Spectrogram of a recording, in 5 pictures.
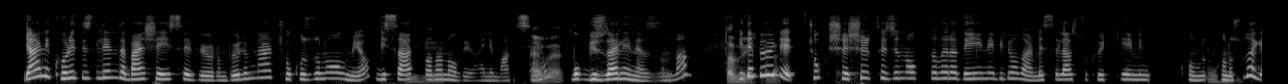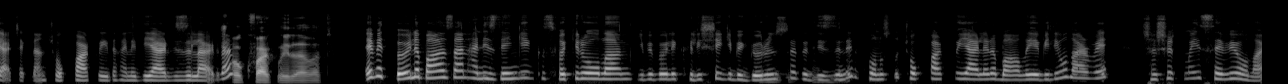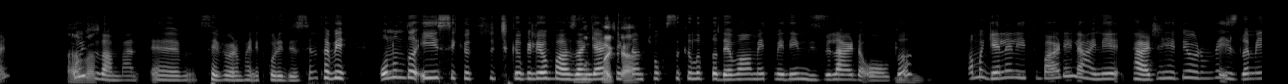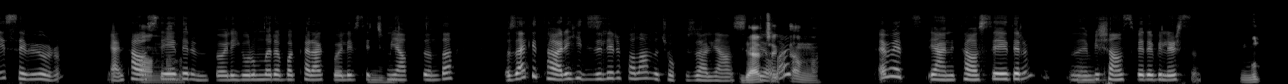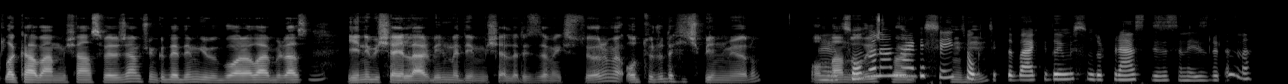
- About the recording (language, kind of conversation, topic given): Turkish, unstructured, En sevdiğin film türü hangisi ve neden?
- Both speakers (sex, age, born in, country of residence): female, 35-39, Turkey, United States; male, 25-29, Turkey, Poland
- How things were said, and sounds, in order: other background noise; tapping; unintelligible speech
